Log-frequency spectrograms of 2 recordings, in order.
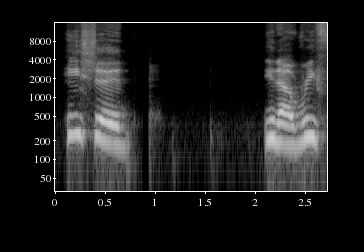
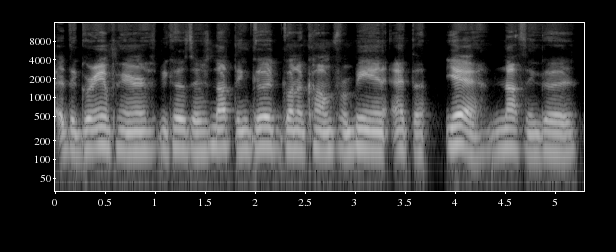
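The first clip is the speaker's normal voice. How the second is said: usual speaking voice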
